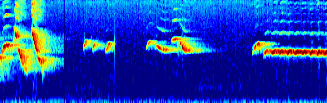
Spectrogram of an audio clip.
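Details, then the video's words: White-rumped shama song meant to provoke other shamas: sharp sweeping notes, short whistled phrases separated by pauses, ending in a long steady high whistle. "KICAUAN MURAI BATU bikin NYAUT EMOSI jadi BUNYI GACOR NGEPLONG BONGKAR ISIAN | PANCINGAN MURAI"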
